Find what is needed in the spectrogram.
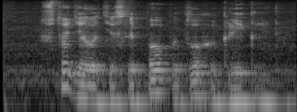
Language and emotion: Russian, neutral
